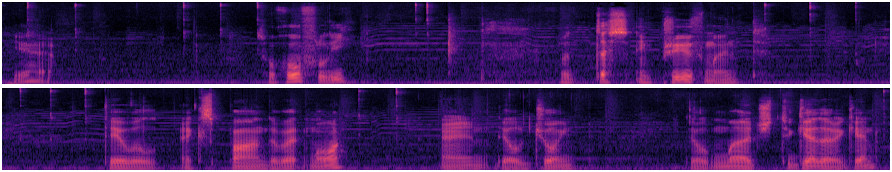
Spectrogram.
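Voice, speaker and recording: A man from Romania hosting a casual gaming livestream, thinking aloud in a halting, hesitant way. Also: low-pitched, darkish tone, faint music behind. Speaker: livestream host playing a game.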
